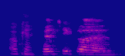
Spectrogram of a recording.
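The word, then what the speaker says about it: Pentti Glan: And if it's not Schwartzberg, it's Pentiglan. And how do you pronounce his name correctly from a close friend of his? I never. No, that's exactly right. Pentiglan.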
